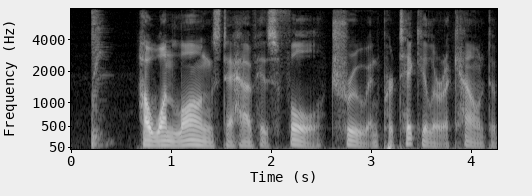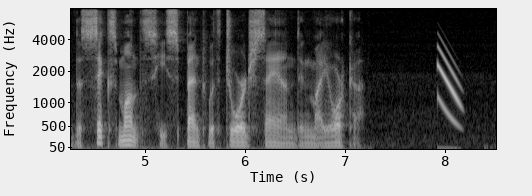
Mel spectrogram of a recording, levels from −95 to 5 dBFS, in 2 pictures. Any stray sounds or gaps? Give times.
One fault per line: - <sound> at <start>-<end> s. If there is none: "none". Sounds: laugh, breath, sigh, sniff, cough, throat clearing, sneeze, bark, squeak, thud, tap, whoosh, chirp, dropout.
- thud at 0.2-0.5 s
- chirp at 7.9-8.2 s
